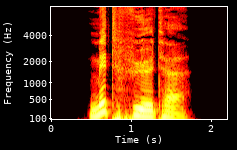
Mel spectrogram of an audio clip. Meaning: inflection of mitfühlen: 1. first/third-person singular dependent preterite 2. first/third-person singular dependent subjunctive II
- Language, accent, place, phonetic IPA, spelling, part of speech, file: German, Germany, Berlin, [ˈmɪtˌfyːltə], mitfühlte, verb, De-mitfühlte.ogg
